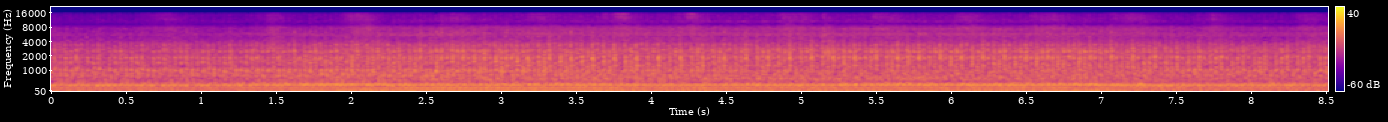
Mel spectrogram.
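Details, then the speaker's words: Chevrolet Captiva diesel at cold morning start: diesel clatter with idle rpm swelling and sagging, smoothing after about 5 minutes; unstable cold idle, suspected fuel-system fault (DTC P0089 fuel pressure), also engine light, 2000 rpm limit, low power, smoke. "jadi kalau dia nyala pertama itu mesinnya terdengar ngayun rpmnya turun naik Nah nanti baru setelah nyala sekitar 5 menit nah nanti mesinnya akan perlahan rata dan semakin halus"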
